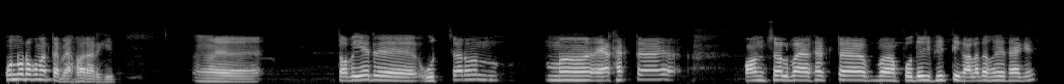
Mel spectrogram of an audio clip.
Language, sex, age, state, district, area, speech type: Bengali, male, 45-60, West Bengal, North 24 Parganas, rural, spontaneous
